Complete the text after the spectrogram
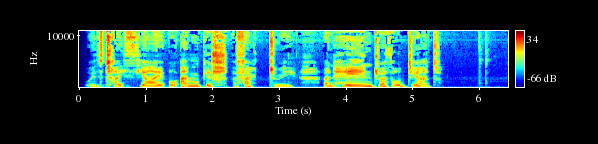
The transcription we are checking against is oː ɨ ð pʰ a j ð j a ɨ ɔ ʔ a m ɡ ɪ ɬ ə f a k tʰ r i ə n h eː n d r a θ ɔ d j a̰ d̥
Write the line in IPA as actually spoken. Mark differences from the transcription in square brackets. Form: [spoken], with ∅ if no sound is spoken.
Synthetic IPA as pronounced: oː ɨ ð [tʰ] a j [θ] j a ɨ ɔ ʔ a m ɡ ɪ ɬ ə f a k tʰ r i ə n h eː n d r a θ ɔ d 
